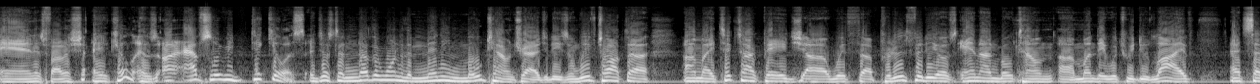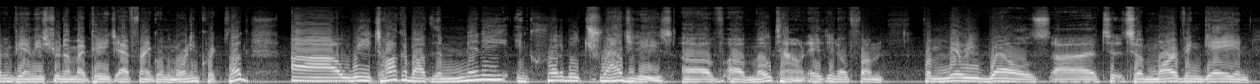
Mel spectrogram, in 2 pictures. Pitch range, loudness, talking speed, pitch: 120-160 Hz, -9 LUFS, 190 wpm, 135 Hz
